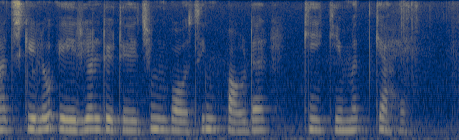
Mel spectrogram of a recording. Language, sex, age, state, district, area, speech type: Hindi, female, 18-30, Madhya Pradesh, Chhindwara, urban, read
